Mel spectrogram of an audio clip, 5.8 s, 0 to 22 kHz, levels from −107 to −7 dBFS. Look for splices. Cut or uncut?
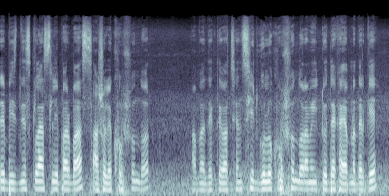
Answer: uncut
